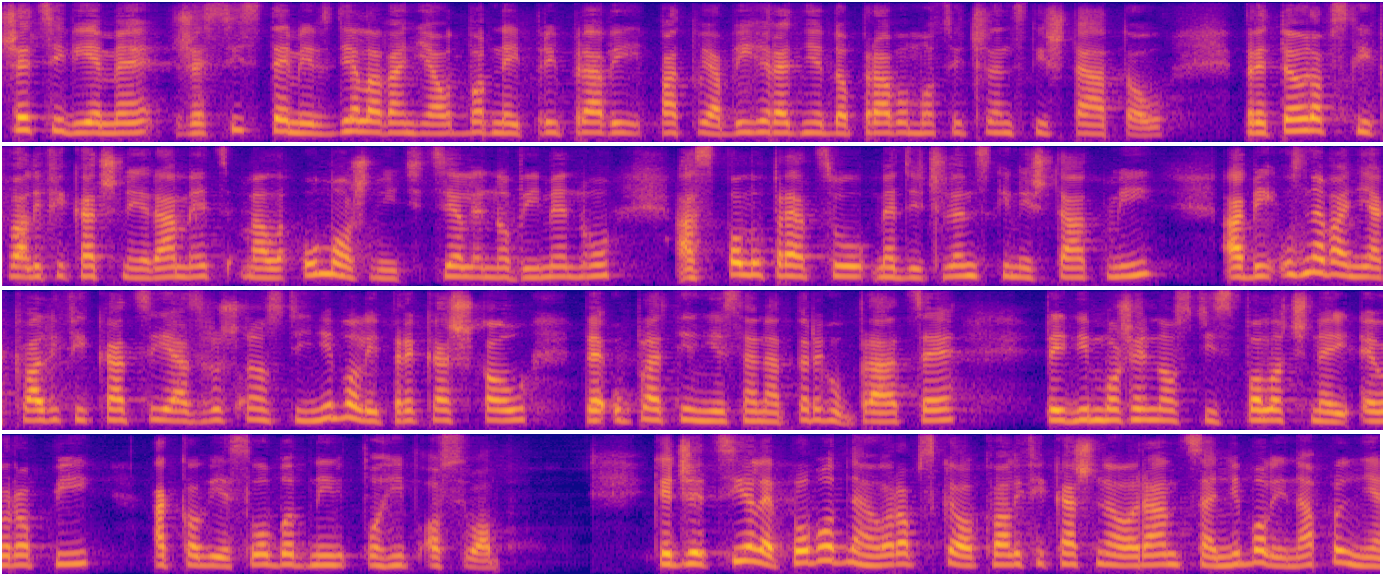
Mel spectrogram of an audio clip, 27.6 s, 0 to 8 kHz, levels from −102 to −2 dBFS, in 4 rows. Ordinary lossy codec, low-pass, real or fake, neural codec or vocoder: none; none; fake; codec, 16 kHz, 0.8 kbps, ZipCodec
